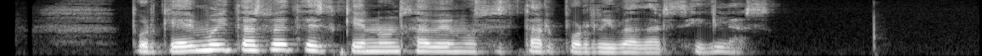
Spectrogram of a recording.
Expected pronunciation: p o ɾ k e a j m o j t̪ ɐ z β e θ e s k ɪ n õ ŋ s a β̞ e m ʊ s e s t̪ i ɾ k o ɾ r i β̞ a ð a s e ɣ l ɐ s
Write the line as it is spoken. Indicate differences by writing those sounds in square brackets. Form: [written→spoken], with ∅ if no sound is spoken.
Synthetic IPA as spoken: p o ɾ k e a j m o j t̪ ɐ z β e θ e s k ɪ n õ ŋ s a β̞ e m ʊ s e s t̪ [i→a] ɾ [k→p] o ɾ r i β̞ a ð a s [e→i] ɣ l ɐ s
